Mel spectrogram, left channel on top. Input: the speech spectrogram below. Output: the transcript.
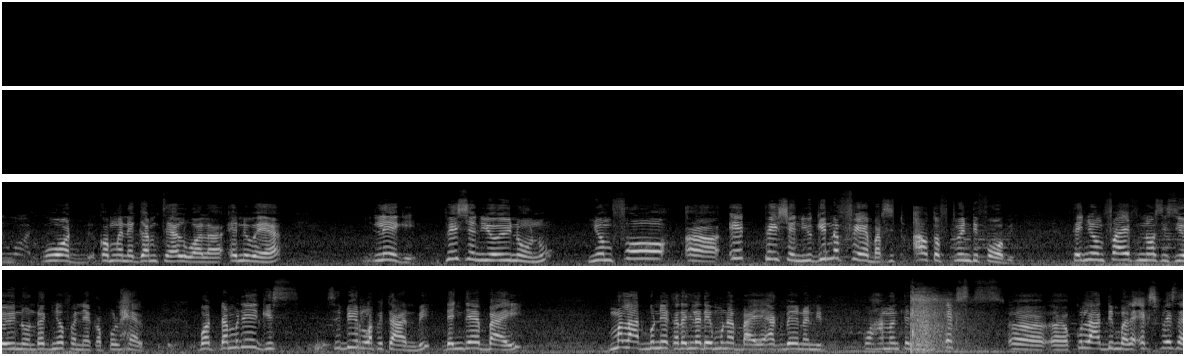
ward ward comme nga ne Gamtel wala anywhere léegi patient yooyu noonu ñoom 8 patient yu gën a feebar si out of 24 bi te ñoom 5 nurses yooyu noonu rek ñoo fa nekk pour help but dama dee gis si biir lopitaan bi dañ dee bàyyi malade bu nekk dañ la dee mën a bàyyi ak benn nit koo xamante ne ku laa dimbale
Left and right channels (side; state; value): left; silent; digital silence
